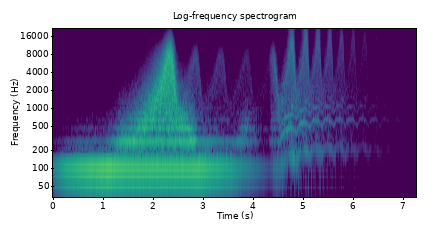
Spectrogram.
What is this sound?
Sound effects > Experimental
Analog Bass, Sweeps, and FX-079
robot, scifi, snythesizer, electro, sci-fi, pad, weird, vintage, fx, synth, sfx, mechanical, oneshot, sample, trippy, bass, analogue, retro, bassy, electronic, effect, korg, alien, complex, basses, analog, robotic, machine, dark, sweep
